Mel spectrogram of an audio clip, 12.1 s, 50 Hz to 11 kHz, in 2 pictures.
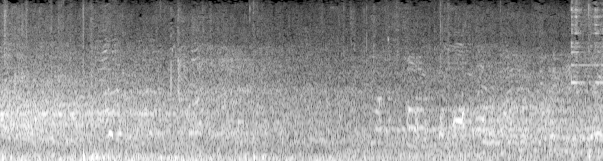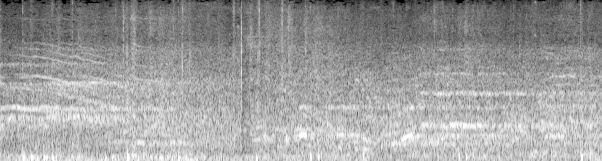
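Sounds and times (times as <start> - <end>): players chatting: 0.0 - 6.1, 7.2 - 12.0
volleyball bouncing on floor: 0.8 - 1.8.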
